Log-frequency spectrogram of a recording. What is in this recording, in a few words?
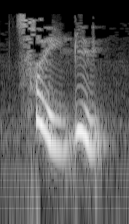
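"翠绿", Mandarin Chinese; chinese-flashcards; hsk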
